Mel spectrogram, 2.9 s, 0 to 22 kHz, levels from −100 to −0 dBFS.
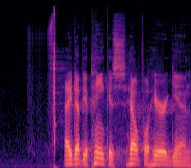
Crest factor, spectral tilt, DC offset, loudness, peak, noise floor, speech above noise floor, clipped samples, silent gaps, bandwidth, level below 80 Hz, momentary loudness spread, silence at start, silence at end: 20 dB; -5.5 dB/octave; under 0.1%; -28 LUFS; -10 dBFS; -71 dBFS; 43 dB; under 0.1%; none; 19 kHz; -54 dBFS; 6 LU; 0.75 s; 0 s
